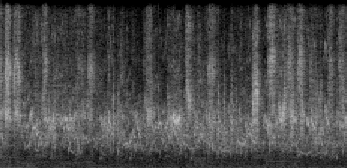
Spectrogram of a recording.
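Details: A pair of pet budgies keeps up a busy, unbroken stream of buzzy chatter and quick clicking notes, punctuated by sharp squawks.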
